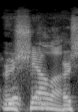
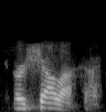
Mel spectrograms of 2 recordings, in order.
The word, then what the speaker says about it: Urshela: Urshela. – Great. Urshela.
